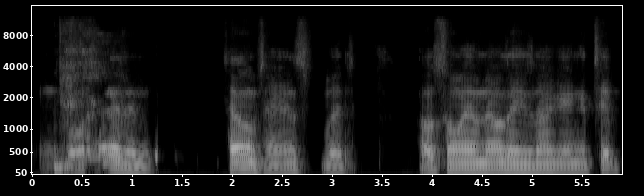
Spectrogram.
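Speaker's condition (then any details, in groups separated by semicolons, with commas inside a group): Cerebral palsy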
